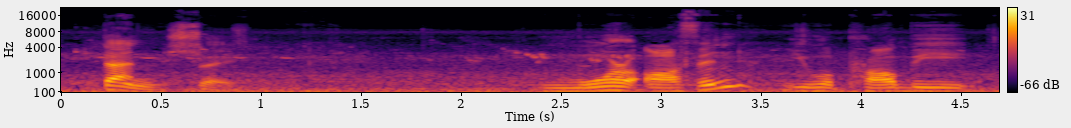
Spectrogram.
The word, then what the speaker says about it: Danshui: Tamsui comes from the Taiwanese pronunciation of Tamsui, and Danshui comes from the Mandarin pronunciation of Tansui.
